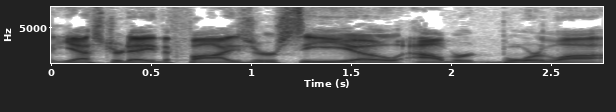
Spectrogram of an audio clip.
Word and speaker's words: Bourla: He prefers pronunciation Bourla. You have to roll the R.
